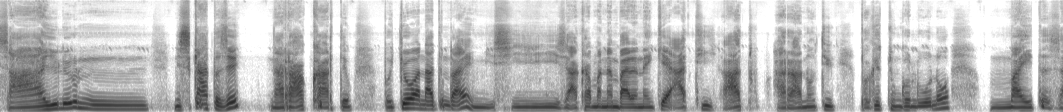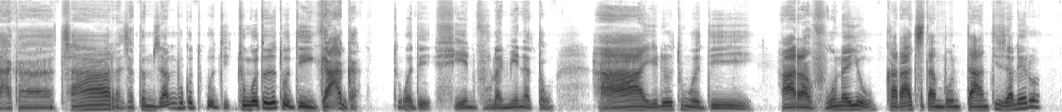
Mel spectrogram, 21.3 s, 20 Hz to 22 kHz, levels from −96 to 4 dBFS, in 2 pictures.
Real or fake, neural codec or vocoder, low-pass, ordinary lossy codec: real; none; none; none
